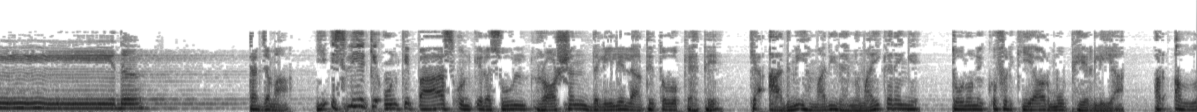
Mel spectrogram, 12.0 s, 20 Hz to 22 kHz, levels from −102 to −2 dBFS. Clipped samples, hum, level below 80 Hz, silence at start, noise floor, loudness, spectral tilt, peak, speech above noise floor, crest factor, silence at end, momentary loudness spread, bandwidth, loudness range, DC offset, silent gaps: under 0.1%; none; -36 dBFS; 0 s; -43 dBFS; -19 LUFS; -6.5 dB/octave; -4 dBFS; 25 dB; 14 dB; 0 s; 7 LU; 7.4 kHz; 2 LU; under 0.1%; none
